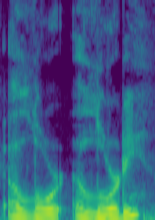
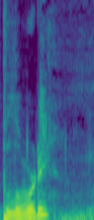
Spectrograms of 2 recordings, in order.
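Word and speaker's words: Elordi: um the Frankenstein's monster to to I think Allory. Is that how you pronounce his last name? Jacob. Jacob Allorti. Yeah. Yeah, that sounds right.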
